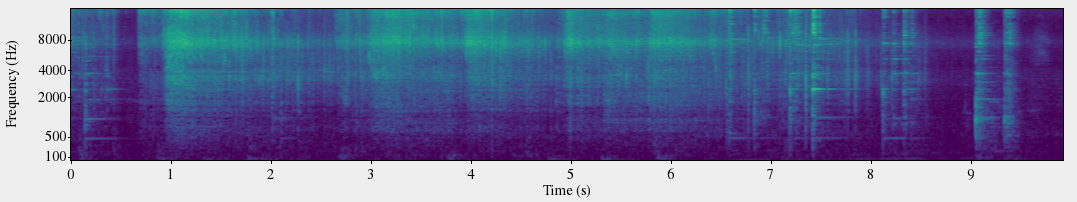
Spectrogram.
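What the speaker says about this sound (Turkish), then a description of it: "Tereyağımızı da erittik ve dönerimizin üstüne döküyoruz." Melted butter is poured over homemade İskender doner kebab, giving a bright, steady sizzle with a few utensil clinks and a pause before a final crackling burst, no talking.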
